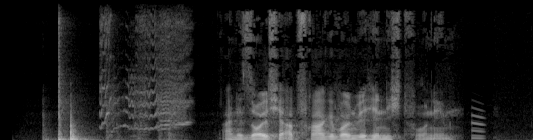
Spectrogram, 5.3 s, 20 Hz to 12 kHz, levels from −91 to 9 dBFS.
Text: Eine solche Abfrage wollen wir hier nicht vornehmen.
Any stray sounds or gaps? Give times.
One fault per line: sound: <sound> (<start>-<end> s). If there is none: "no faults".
sound: squeak (0.4-2.0 s)
sound: chirp (4.7-4.9 s)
